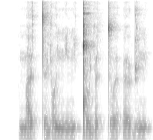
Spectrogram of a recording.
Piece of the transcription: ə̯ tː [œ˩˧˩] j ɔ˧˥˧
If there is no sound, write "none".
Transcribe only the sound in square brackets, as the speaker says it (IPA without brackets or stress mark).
ə˩˧˩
